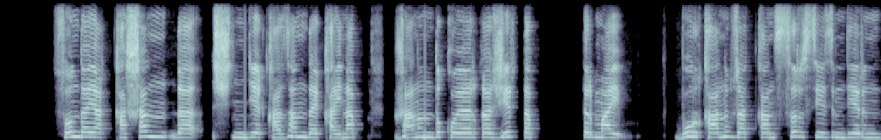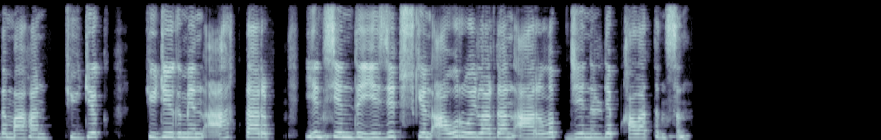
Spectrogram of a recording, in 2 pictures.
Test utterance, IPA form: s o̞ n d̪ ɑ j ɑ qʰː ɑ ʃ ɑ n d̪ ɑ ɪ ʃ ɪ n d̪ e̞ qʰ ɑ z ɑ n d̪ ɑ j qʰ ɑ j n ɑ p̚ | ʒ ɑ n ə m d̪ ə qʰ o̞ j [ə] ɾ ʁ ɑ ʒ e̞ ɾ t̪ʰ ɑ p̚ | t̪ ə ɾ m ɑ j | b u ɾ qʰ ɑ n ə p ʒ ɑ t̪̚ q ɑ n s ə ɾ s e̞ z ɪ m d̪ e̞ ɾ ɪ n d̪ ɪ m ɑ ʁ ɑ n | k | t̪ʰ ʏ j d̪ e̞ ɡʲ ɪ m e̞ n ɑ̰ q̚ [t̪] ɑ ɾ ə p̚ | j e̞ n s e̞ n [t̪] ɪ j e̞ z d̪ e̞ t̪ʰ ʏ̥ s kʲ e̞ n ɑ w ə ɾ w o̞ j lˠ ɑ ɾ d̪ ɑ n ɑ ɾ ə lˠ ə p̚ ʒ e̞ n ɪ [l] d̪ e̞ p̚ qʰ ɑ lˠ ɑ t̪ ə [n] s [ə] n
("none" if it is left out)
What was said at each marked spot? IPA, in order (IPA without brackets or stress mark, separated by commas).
ɑ, t̪, d̪, l, n, ə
